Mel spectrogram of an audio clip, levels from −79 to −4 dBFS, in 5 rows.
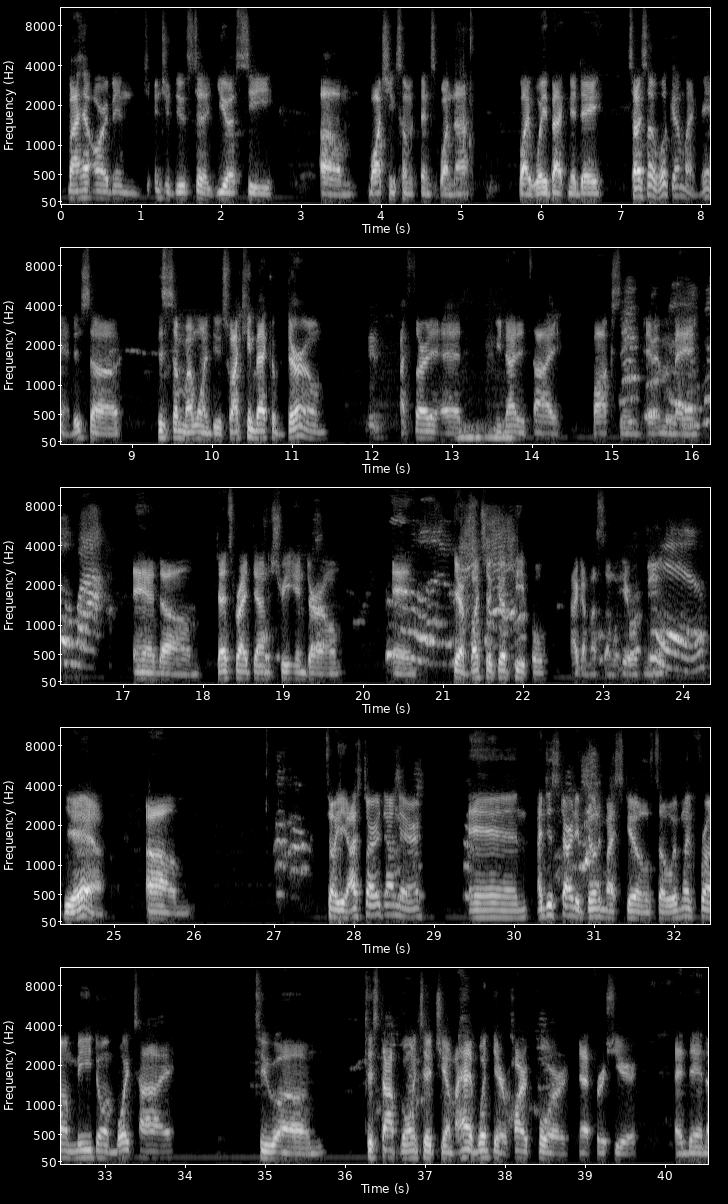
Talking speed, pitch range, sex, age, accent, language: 165 wpm, 100-125 Hz, male, 20-39, American, English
